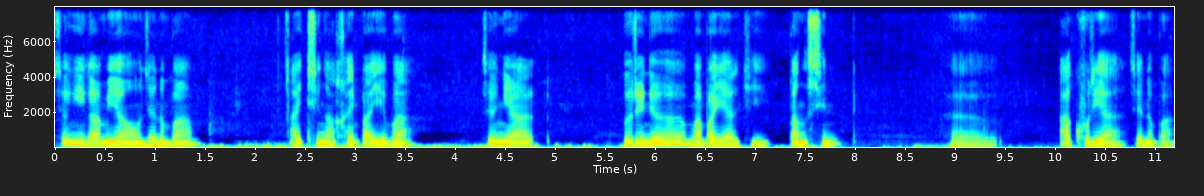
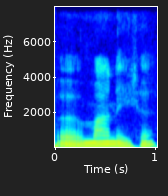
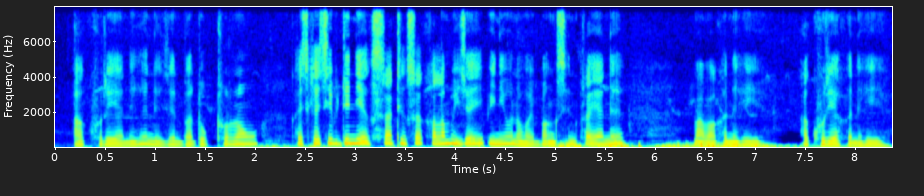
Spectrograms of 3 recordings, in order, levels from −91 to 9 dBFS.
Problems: low volume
